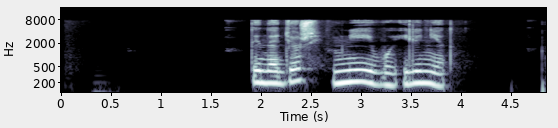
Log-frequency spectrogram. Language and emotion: Russian, neutral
